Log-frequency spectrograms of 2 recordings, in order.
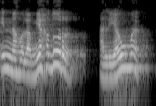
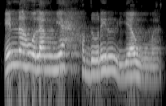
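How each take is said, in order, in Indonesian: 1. Yahdur dan al yauma diucapkan sebagai dua kata yang terpisah. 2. Yahdur berakhir dengan bunyi i yang menyambung ke yauma. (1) "Maka boleh juga seperti itu ya. Tapi ahsannya kita baca secara wa wasal" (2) "Dijarkan. Ya, dikasrohkan. Apanya? Huruf ro-nya"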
